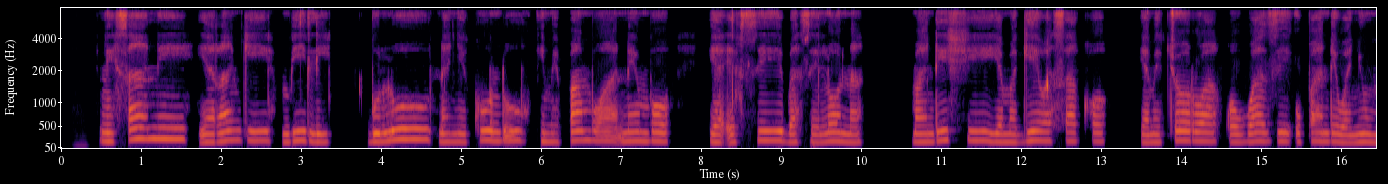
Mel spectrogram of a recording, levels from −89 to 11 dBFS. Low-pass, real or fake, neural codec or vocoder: 7.2 kHz; real; none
